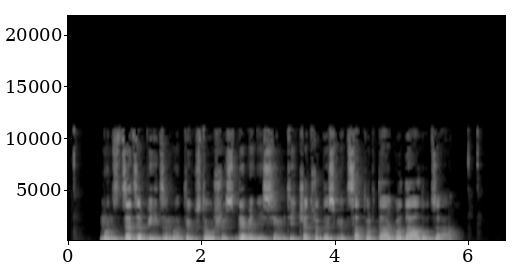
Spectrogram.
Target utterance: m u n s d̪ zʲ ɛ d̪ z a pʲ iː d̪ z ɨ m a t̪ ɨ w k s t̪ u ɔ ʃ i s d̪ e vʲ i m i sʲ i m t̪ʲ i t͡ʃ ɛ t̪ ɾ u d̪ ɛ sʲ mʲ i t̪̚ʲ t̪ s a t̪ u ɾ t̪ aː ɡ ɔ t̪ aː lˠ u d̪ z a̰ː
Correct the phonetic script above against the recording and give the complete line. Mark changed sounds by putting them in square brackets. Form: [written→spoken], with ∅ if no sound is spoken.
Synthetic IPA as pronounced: m u n s d̪ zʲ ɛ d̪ z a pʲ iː d̪ z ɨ m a t̪ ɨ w k s t̪ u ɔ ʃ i s d̪ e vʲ i [m→ɲ] i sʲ i m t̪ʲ i t͡ʃ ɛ t̪ ɾ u d̪ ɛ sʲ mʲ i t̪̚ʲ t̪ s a t̪ u ɾ t̪ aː ɡ ɔ [t̪→d̪] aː lˠ u d̪ z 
